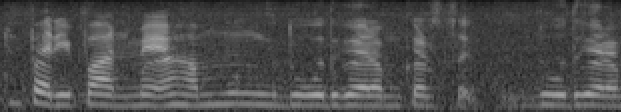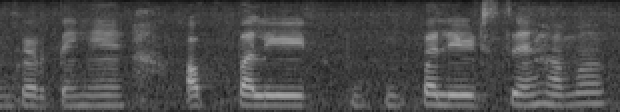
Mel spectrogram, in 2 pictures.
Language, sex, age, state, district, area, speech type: Urdu, female, 18-30, Uttar Pradesh, Gautam Buddha Nagar, rural, spontaneous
